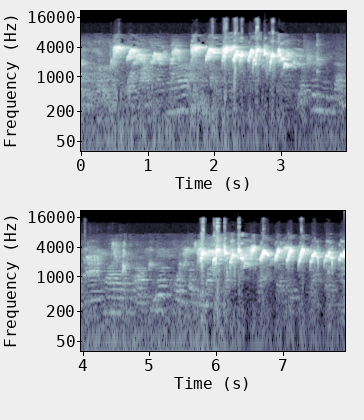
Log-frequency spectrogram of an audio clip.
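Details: Red-whiskered bulbul decoy singing competitively for trapping; rapid runs of sharp descending chirped notes, a dense burst at the start, a softer middle stretch, then another fast chattering run at the end.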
